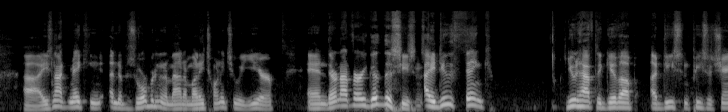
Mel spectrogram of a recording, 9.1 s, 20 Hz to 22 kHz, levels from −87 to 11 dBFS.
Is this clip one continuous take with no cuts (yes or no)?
no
